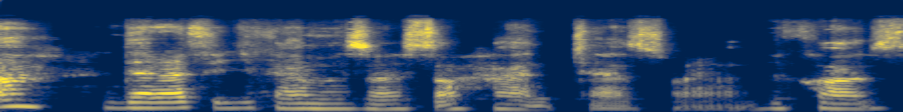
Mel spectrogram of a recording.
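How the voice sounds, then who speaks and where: A woman with a very deep, low, somewhat breathy voice speaks at a very slow pace. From Uganda. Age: 20s. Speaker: refugee sharing her experience. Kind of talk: interview testimony. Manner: halting, simple phrasing.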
